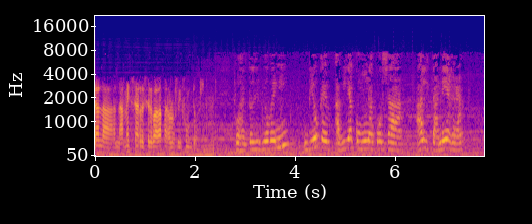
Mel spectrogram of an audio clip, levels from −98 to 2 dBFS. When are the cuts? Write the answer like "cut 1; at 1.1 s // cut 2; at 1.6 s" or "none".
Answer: cut 1; at 2.3 s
